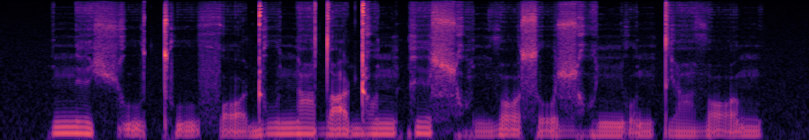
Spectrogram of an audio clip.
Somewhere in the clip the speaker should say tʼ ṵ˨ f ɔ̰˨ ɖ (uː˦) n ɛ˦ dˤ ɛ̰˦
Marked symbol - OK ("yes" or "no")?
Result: no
